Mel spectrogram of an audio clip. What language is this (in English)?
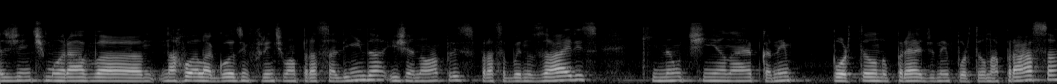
Portuguese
